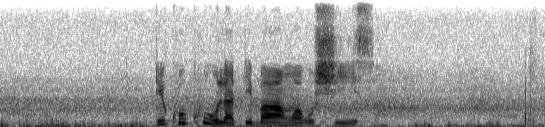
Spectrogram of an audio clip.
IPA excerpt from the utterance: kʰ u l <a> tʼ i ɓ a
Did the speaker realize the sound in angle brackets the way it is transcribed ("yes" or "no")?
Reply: yes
